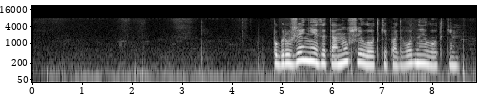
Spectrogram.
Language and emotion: Russian, neutral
